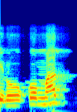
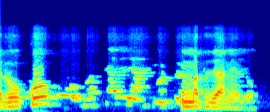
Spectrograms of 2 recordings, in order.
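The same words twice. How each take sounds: First: 'रोको मत' said unbroken, rising at the end; 'रोको मत' as one phrase. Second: Low-pitched 'रोको', a long pause, then 'मत जाने दो'; pause after 'रोको'. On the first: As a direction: run 'रोको मत' together with no pause, voice lifting on 'मत'. समझाना कि मेहमान को न रोकें. ('रोको मत' बिना रुके एक साथ, 'मत' पर चढ़ता सुर) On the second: शानदार मेहमान को रोकने का उदाहरण. ('रोको' के बाद लंबा विराम, फिर नीचे सुर में 'मत जाने दो') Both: Shown as a demonstration.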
